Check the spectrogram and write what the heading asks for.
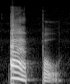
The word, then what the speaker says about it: apple: кот кот или кошка apple яблоко заметьте в слове apple две буквы пишутся но читается только одна rapid кролик опять в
